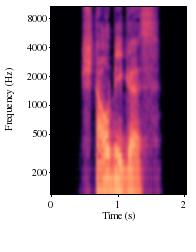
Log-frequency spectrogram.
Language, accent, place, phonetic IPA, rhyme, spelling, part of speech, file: German, Germany, Berlin, [ˈʃtaʊ̯bɪɡəs], -aʊ̯bɪɡəs, staubiges, adjective, De-staubiges.ogg
- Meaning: strong/mixed nominative/accusative neuter singular of staubig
